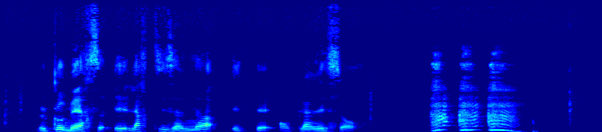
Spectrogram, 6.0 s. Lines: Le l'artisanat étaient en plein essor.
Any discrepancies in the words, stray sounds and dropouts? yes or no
yes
